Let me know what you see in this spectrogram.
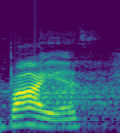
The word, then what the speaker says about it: bayit: And so the Hebrew meaning for that word, it's spelled bayit, B-A-Y-I-T, but it's pronounced bayith.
